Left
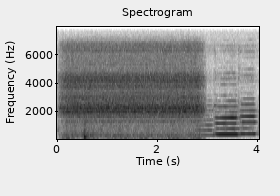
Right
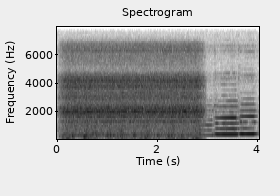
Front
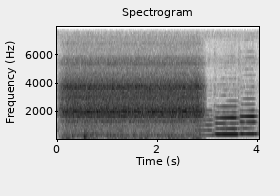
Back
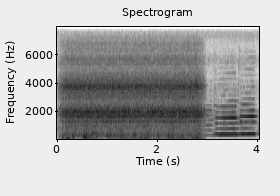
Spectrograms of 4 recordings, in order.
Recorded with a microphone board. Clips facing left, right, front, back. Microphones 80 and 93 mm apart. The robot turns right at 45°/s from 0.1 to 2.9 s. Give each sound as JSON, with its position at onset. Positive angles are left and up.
{"t": 0.5, "sound": "a guitar", "azimuth_deg": 175, "distance_m": 1.1}
{"t": 2.7, "sound": "a flute", "azimuth_deg": -55, "distance_m": 2.0}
